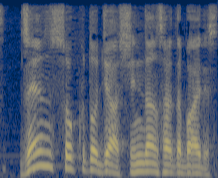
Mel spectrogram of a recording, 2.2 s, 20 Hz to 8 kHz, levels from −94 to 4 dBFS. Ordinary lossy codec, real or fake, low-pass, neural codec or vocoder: none; fake; 7.2 kHz; vocoder, 44.1 kHz, 128 mel bands every 256 samples, BigVGAN v2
